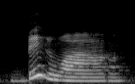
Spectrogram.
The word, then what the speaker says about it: baignoire: Efface ton ardoise et nous allons faire les syllabes dans le mot baignoire.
